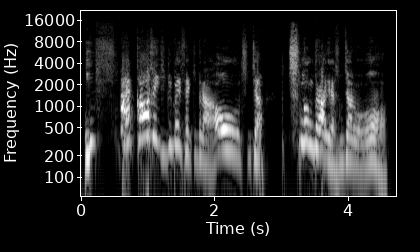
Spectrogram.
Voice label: heavy cheers

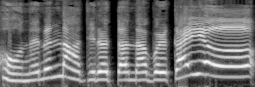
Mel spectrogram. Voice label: jeers; spyro

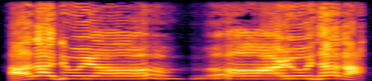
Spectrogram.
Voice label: engineer battlecry

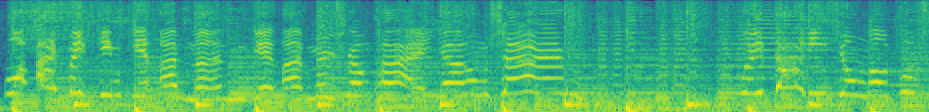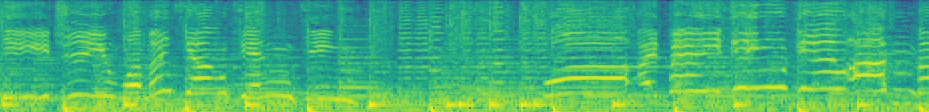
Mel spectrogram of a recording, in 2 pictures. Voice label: scout cheers; cnscout

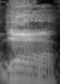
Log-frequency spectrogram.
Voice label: heavy yes

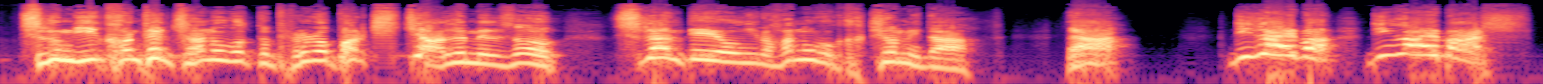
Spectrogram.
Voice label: heavy jeers

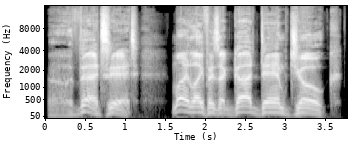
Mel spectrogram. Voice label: soldier jeers

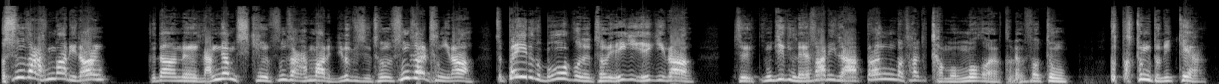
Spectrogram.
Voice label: heavy battlecry

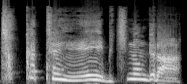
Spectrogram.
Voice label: sniper jeers

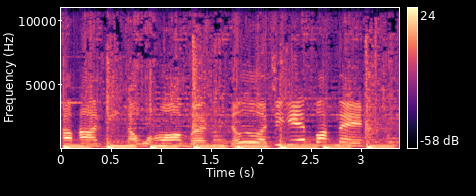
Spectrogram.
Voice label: scout battlecry; cnscout

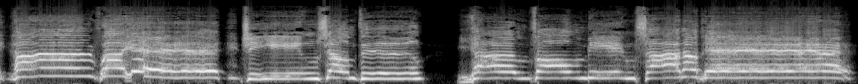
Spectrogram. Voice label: engineer cheers

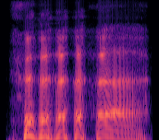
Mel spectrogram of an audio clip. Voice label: soldier cheers

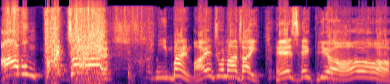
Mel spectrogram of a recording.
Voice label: scout jeers

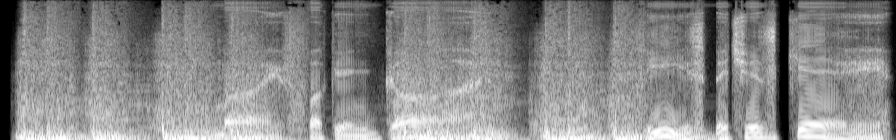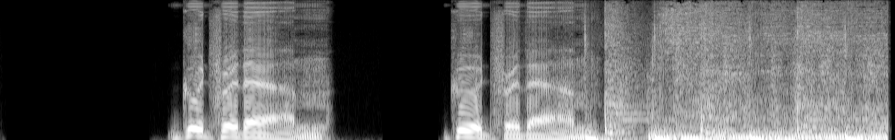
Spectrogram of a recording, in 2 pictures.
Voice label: soldier battle cry

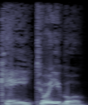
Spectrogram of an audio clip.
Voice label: negative vocalization

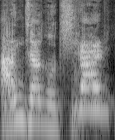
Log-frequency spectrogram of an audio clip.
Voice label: heavy positive vocalization

